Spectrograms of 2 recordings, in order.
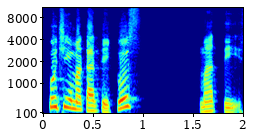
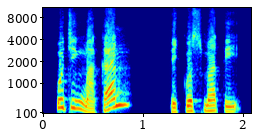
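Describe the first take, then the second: First: There is a pause right after the word tikus. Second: There is a pause right after the word makan. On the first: The cat ate the mouse and then died. "komanya itu di kata tikus" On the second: A cat eats and, separately, a mouse is dead. "di kata makan"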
